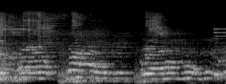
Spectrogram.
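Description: A man's voice over a microphone, preaching in a sung, chanted style, with pitched phrases that bend and are held briefly one after another.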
